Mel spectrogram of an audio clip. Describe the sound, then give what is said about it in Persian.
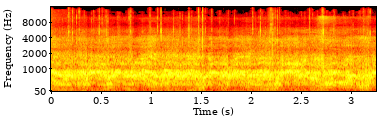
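Angry protesters in Pakistan chanting "death to France" against the magazine Charlie Hebdo: a dense, loud roar of many voices that stays steady and unbroken throughout. “در پاکستان هزاران معترض خشمگین علیه مجله شارلی ابدو دست به تظاهرات زدند و شعار مرگ بر فرانسه سر دادند.”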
